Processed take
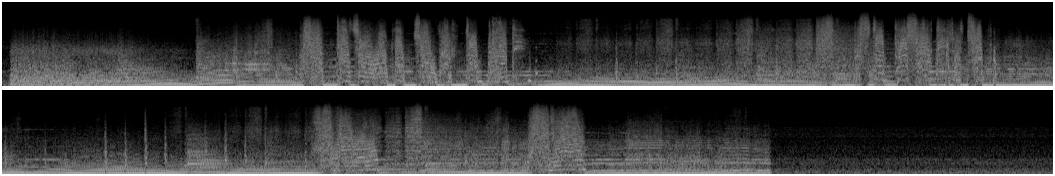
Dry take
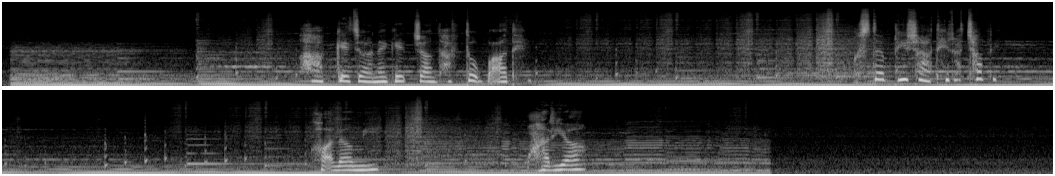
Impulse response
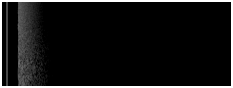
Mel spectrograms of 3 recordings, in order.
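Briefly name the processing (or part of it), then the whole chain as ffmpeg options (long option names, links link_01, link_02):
synthesiser wavefolder: -af "aeval=exprs='0.0531*(abs(mod(val(0)/0.0531+3,4)-2)-1)':channel_layout=same,lowpass=frequency=8600:width=0.5412,lowpass=frequency=8600:width=1.3066,volume=2.5dB"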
